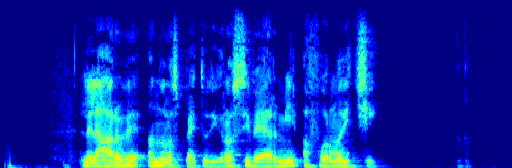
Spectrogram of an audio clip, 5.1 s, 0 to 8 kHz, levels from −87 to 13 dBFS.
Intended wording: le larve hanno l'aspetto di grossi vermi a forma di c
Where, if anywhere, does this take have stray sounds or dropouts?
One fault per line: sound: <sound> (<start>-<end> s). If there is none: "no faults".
no faults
